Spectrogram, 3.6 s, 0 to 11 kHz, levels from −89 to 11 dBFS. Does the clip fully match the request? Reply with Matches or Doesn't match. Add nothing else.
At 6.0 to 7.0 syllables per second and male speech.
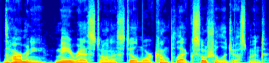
Doesn't match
